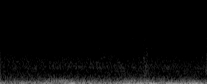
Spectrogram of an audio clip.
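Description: Low, steady rumble of wind on the microphone with faint outdoor background noise; no distinct mechanical event.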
